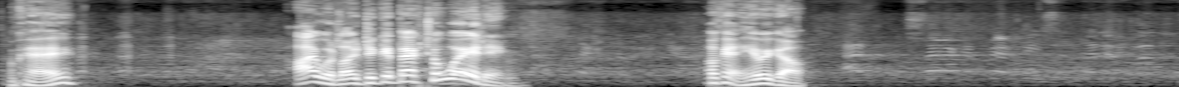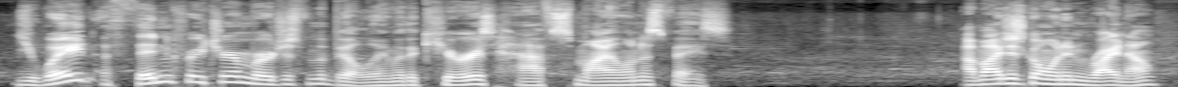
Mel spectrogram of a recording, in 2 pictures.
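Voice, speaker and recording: Animated man streaming a game. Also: mid-range voice, normal speed, pauses often. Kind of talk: reading game narration aloud, playful livestream.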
